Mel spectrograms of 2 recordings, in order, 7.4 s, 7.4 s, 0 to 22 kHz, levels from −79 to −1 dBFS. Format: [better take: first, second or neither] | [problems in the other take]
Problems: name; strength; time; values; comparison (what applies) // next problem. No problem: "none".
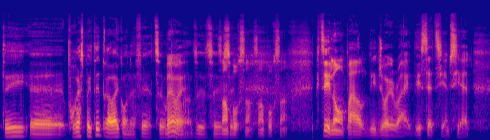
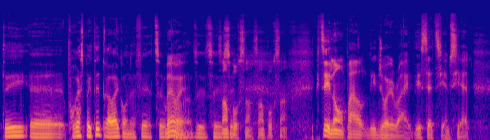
second | thin; very; fading below 600 Hz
